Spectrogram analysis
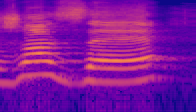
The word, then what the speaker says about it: José: jovem Zé olha lá juntando formou a palavra José onde é escrita com s por intenção de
